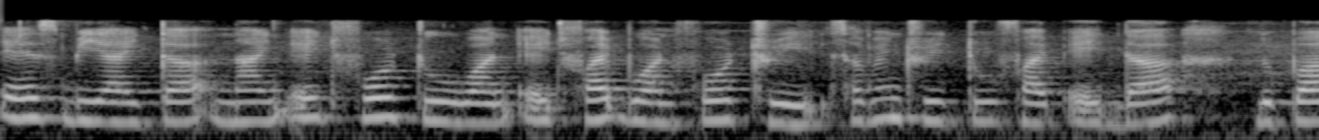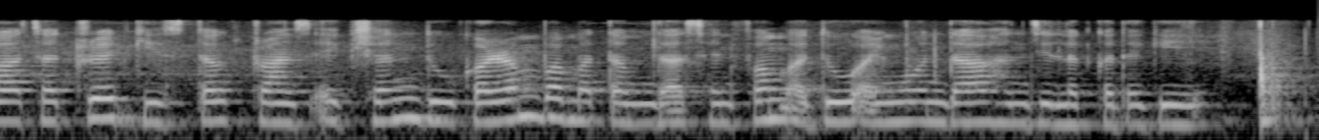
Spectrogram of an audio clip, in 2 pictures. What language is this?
Manipuri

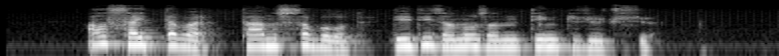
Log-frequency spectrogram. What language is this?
Kyrgyz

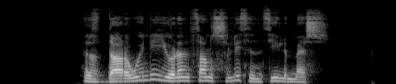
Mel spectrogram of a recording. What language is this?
Kabyle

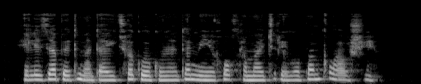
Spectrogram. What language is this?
Georgian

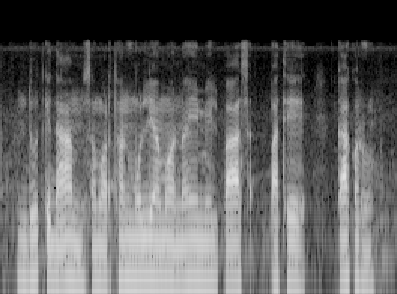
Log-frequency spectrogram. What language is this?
Chhattisgarhi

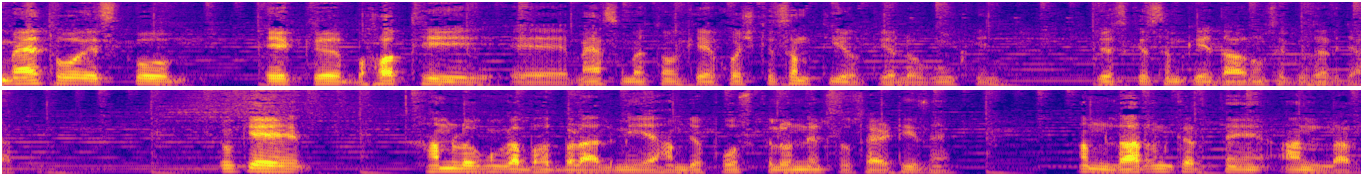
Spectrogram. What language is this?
Urdu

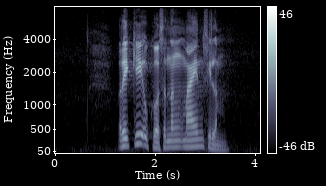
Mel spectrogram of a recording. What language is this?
Javanese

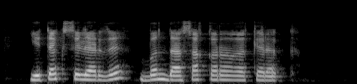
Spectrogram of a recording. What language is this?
Bashkir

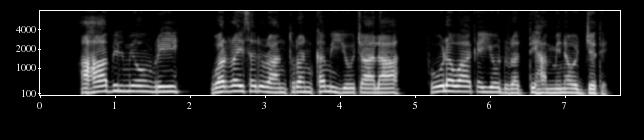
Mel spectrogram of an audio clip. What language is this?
Oromo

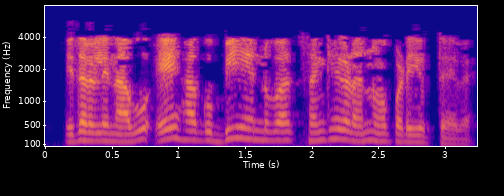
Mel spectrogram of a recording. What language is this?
Kannada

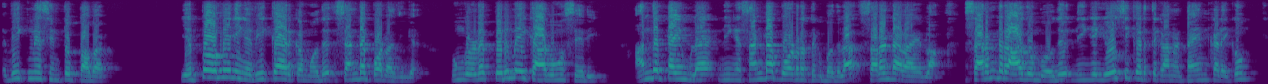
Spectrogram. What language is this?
Tamil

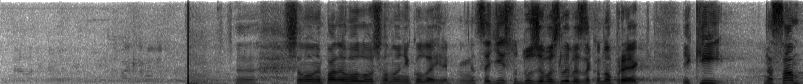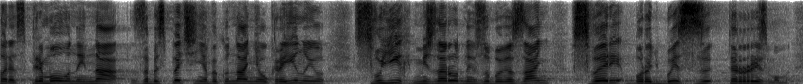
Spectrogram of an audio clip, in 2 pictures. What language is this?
Ukrainian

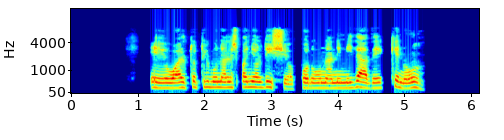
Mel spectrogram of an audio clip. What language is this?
Galician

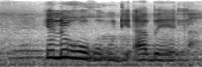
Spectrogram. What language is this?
Southern Sotho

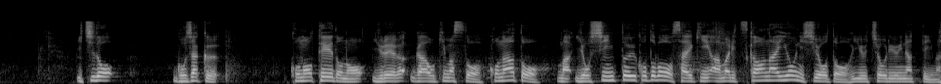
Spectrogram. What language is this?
Japanese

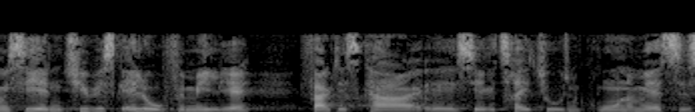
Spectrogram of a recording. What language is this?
Danish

